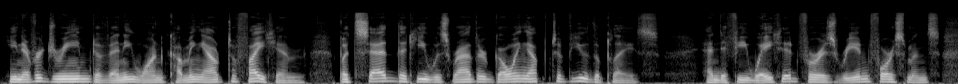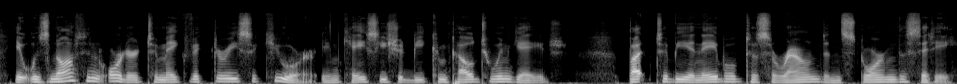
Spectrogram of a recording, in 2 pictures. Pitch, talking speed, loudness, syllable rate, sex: 110 Hz, 180 wpm, -19 LUFS, 4.7 syllables/s, male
